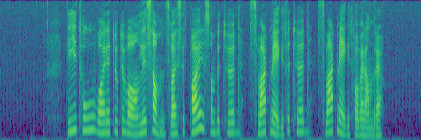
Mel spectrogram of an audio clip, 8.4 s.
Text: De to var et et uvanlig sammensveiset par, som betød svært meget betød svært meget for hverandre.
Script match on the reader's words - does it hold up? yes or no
yes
